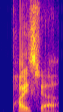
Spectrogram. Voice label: "paisa", American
